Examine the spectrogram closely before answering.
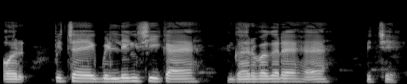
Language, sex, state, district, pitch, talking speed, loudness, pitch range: Marwari, male, Rajasthan, Nagaur, 135 Hz, 160 wpm, -18 LUFS, 125-150 Hz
